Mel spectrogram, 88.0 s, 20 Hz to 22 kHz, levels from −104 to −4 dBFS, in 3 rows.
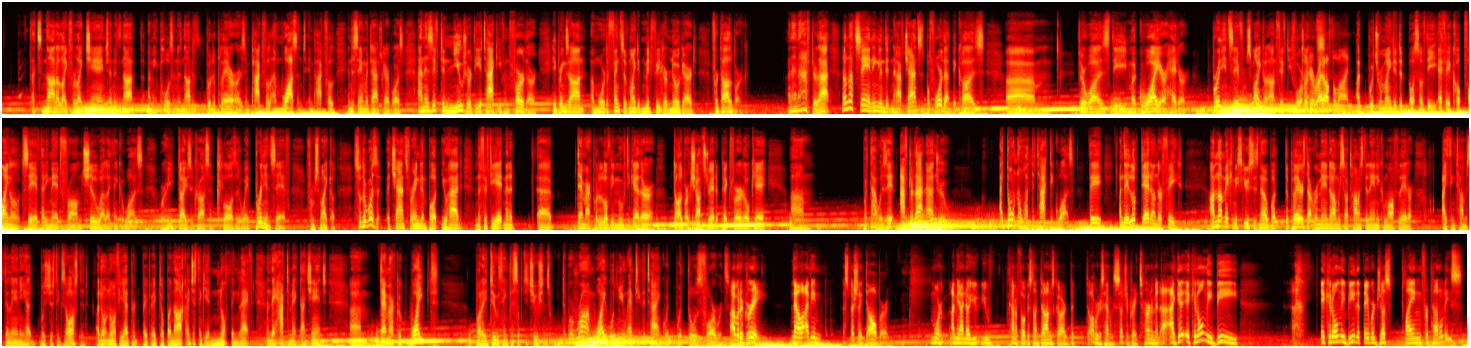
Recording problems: low rumble; loud; throughout; 4 dB below the speech

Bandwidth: 15 kHz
